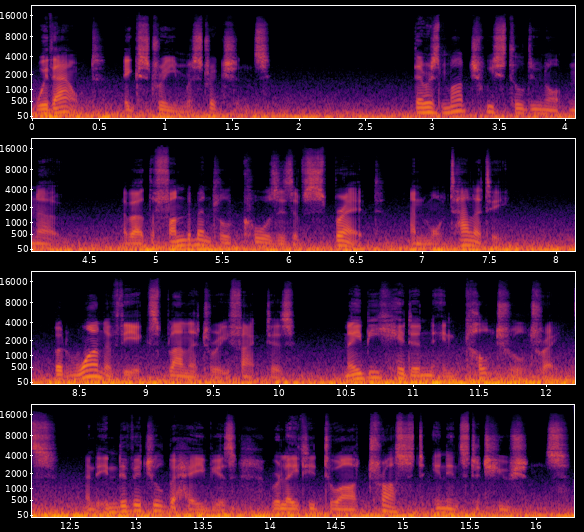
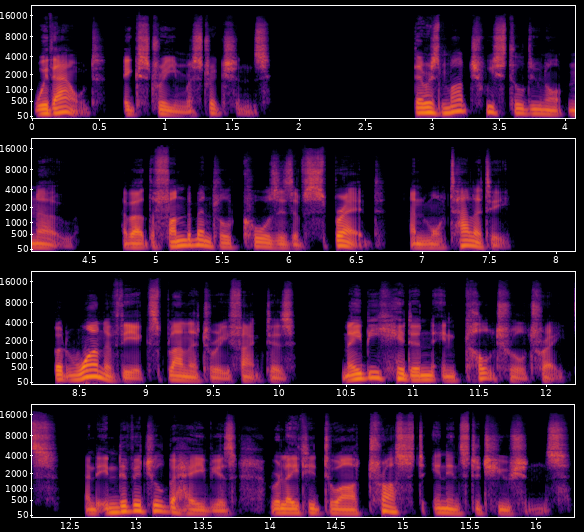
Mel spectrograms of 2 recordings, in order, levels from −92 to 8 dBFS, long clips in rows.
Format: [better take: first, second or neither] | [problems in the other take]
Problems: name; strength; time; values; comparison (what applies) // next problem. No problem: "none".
second | low rumble; noticeable; throughout; 15 dB below the speech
